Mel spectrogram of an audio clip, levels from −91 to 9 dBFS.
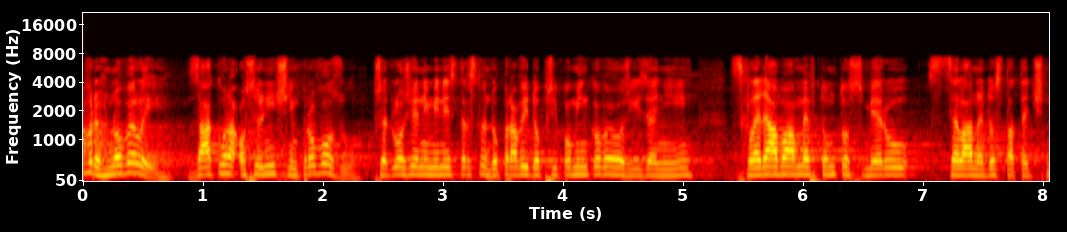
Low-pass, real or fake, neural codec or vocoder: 7.2 kHz; real; none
